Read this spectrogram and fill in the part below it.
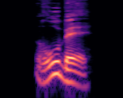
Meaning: ruble, rouble (currency)
- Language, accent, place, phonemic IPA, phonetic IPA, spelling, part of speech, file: German, Germany, Berlin, /ˈruːbəl/, [ˈʁuːbl̩], Rubel, noun, De-Rubel.ogg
